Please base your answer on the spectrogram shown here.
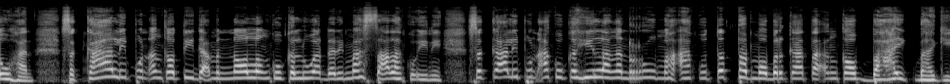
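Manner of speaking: normal talking voice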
